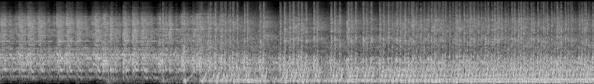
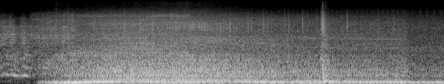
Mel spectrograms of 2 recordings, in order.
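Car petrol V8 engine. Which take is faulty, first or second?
second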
